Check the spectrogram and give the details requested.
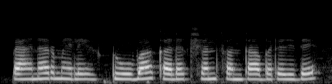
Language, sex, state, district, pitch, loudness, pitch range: Kannada, female, Karnataka, Bidar, 245 Hz, -16 LUFS, 245-255 Hz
